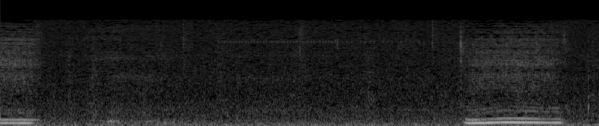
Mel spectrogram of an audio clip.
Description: My sons puppy labrador snoring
